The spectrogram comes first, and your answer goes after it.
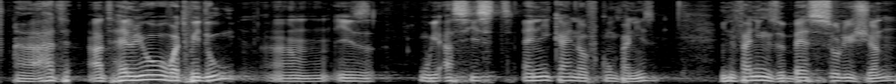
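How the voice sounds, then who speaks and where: At a moderate pace, a man speaks with a French accent. His medium-pitched voice has ordinary pitch variation. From France. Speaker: energy efficiency consultant. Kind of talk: conference panel talk. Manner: halting.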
